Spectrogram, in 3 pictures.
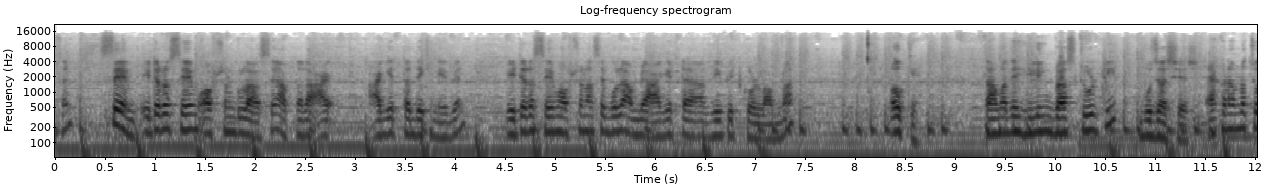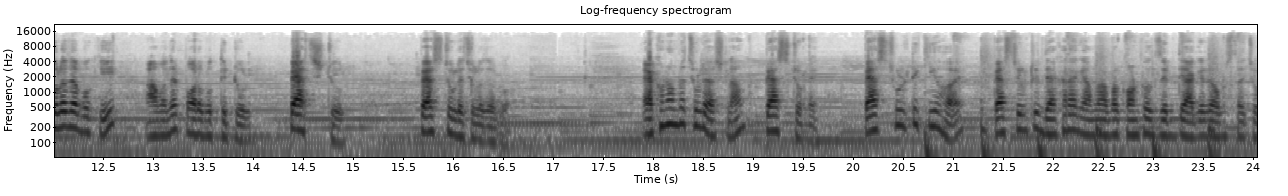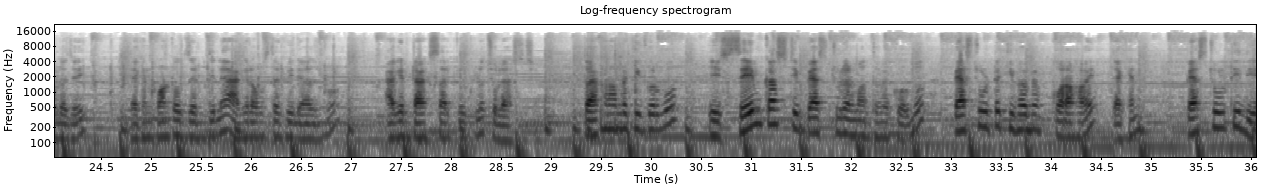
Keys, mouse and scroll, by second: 10.1 click, 12.5-13.5 drag, 23.4 ctrl+z, 29.8 ctrl+=.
